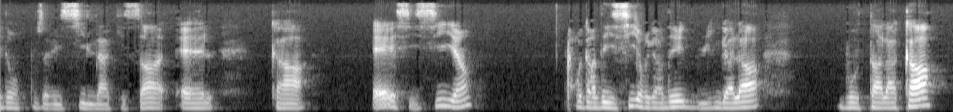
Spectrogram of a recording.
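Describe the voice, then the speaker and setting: A man's voice: mid-range voice, dark tone, slightly rough, lo-fi sound. A man giving an emphatic explanatory lecture over slides, repeating himself and urging the listener to look. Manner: emphatic, repeats "regardez" and "bien sûr". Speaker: video lecturer on word origins.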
